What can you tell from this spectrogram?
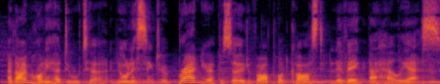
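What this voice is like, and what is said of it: Sniffly, slightly husky voice. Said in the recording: “I'm a little bit sniffly today, so apologies if my voice is a bit husky ... I like a bit of huskiness myself.”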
